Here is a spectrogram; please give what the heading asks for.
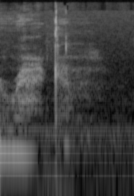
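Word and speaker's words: Rackham: you're watching this but I like Arthur rackam is how you pronounce his last name the illustrations of Arthur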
